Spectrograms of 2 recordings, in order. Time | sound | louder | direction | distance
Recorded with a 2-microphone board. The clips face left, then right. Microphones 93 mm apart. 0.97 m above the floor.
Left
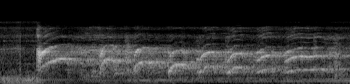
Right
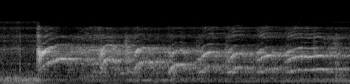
0.4 | laughter | left 1 dB | 15° left (ahead or behind) | 1.2 m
